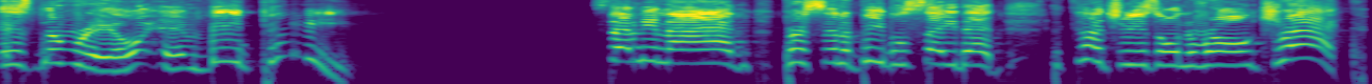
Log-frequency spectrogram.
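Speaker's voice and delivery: high-pitched triumphant proclamation; hyped-up crowing. Real, not acted. Crowing over the interviewer's point.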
